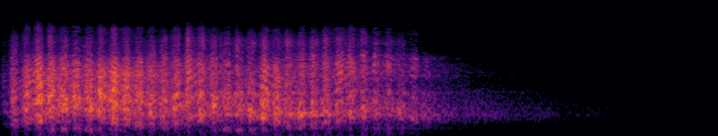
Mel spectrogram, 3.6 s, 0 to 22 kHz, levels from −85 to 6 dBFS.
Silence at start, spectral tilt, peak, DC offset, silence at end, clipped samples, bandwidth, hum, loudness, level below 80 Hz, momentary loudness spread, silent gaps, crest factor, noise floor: 0 s; 0.5 dB/octave; -8 dBFS; under 0.1%; 1.4 s; under 0.1%; 17.5 kHz; none; -26 LUFS; -76 dBFS; 13 LU; none; 20 dB; -88 dBFS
